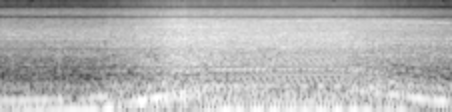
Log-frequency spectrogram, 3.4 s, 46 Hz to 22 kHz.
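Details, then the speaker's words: 2000 Ford Excursion 7.3L Powerstroke diesel with low power, won't exceed 40 km/h; revving with air filter installed: deep surging uneven revs stumbling under throttle, hesitation; restricted air filter suspected, not confirmed. "but uh looking at this filter problem so this is with the filter installed [Music] and there seems to be some hesitation too"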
